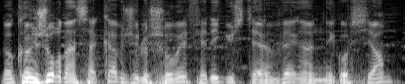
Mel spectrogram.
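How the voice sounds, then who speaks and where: A man's voice: mid-range voice, fast talker, dark tone, no room sound, soft background music. A man telling a wine anecdote on live radio from a wine shop, with frequent hesitations and repeated words. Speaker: wine columnist. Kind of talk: radio wine chronicle, storytelling.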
